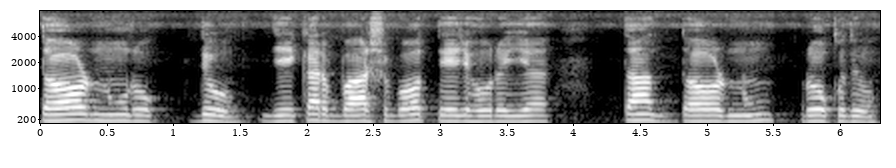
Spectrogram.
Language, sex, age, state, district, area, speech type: Punjabi, male, 30-45, Punjab, Barnala, rural, spontaneous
